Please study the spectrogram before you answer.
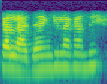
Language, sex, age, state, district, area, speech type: Hindi, female, 30-45, Uttar Pradesh, Hardoi, rural, conversation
